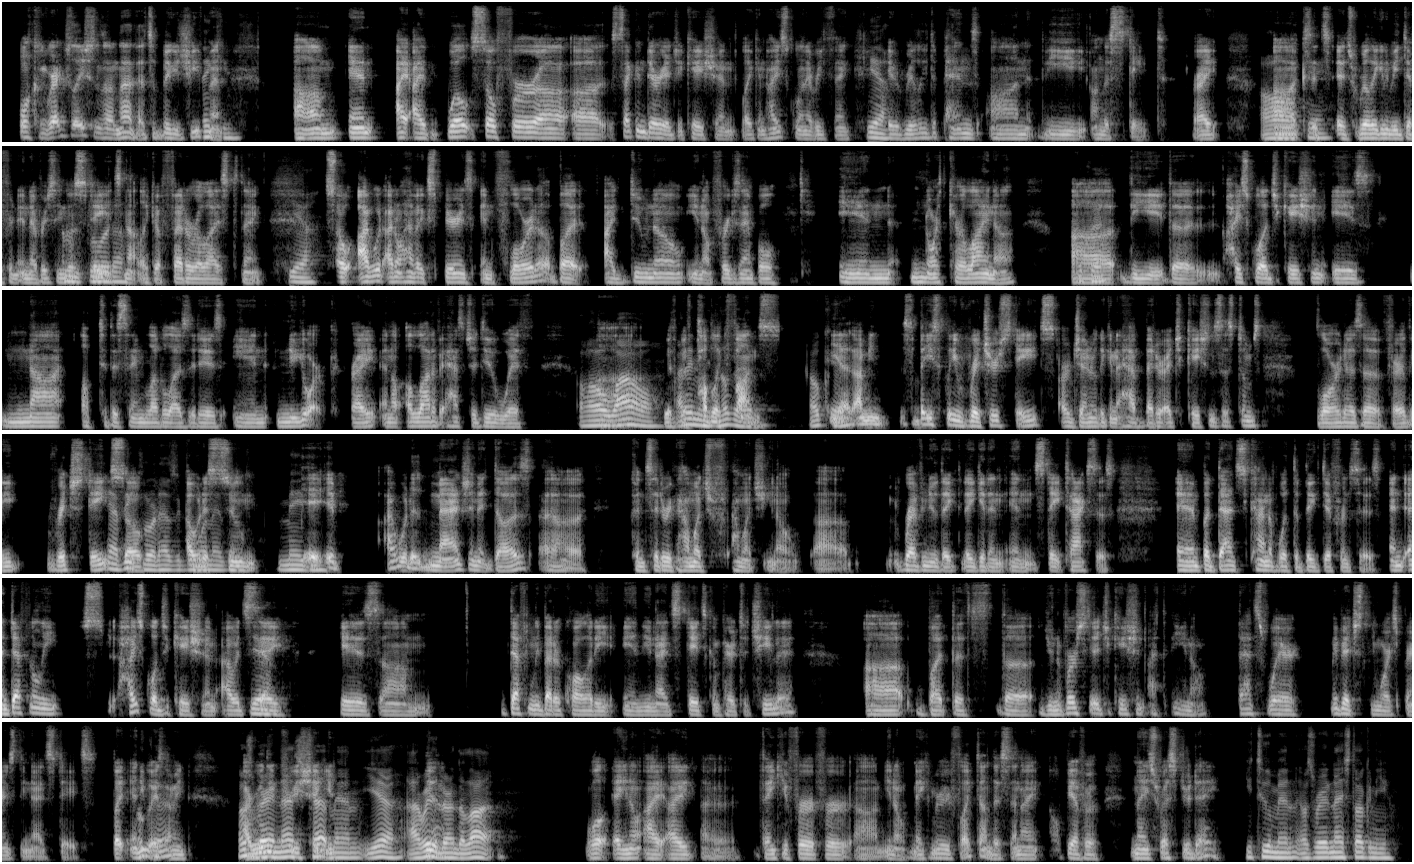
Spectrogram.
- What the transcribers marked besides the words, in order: other background noise
- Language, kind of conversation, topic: English, unstructured, Which learning style suits you best—videos, books, or hands-on practice—and what experiences shaped it?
